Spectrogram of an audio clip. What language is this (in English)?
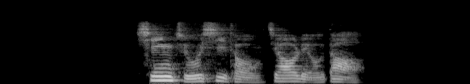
Chinese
